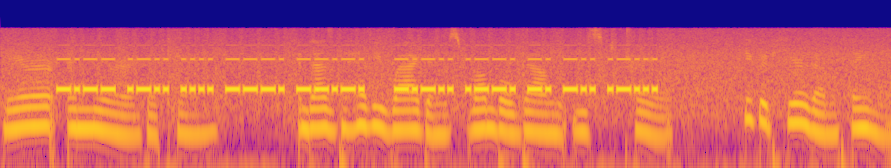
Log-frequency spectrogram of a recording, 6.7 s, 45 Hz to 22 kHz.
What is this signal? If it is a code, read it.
Morse code (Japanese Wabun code), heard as a keyed tone, machine-sent, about 36 wpm, 820 Hz, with speech in English. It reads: ケカヌソシ キツタホオ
